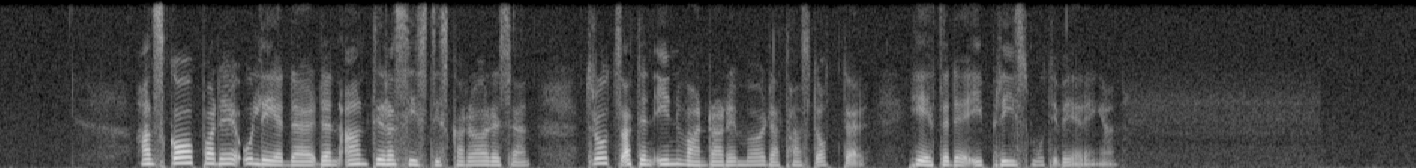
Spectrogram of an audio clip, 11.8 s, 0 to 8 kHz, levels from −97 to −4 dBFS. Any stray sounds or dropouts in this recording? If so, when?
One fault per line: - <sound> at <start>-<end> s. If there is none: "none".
none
